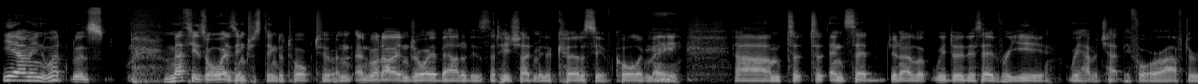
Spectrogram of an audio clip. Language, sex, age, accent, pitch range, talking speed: English, male, 20-39, Australian, 85-95 Hz, 240 wpm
